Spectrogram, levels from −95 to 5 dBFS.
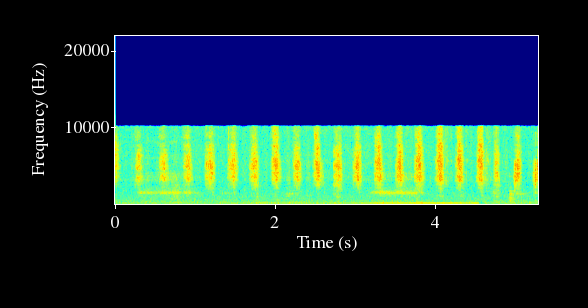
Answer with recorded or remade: recorded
